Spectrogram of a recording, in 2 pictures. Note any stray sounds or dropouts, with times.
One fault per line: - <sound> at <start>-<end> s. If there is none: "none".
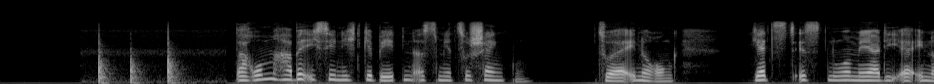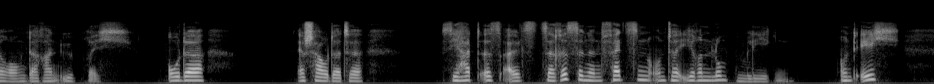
- thud at 1.0-2.0 s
